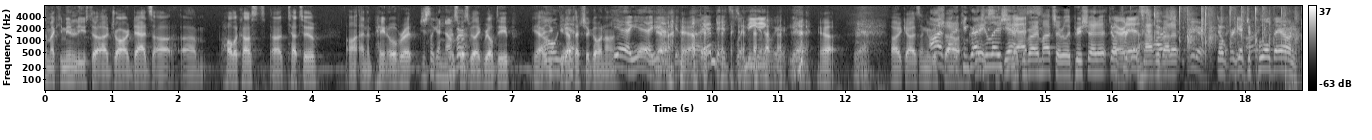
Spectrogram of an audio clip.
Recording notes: put together a podcast in Phoenix, AZ at The All Things Comedy Festival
